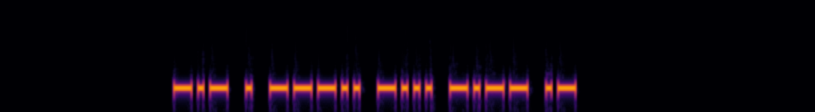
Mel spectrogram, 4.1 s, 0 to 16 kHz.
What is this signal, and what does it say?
Morse code, heard as a keyed tone, about 40 wpm, 700 Hz. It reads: KE8BYA
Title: USA Call Signs - 6 Characters - 6x Character Spacing - 40wpm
